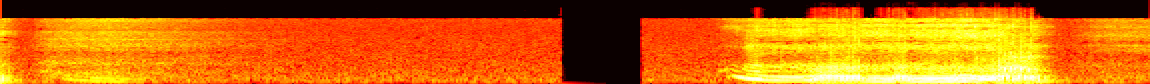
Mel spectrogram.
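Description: Loud, low, rattling snore on inhalation after a quieter breath; a typical snore.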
